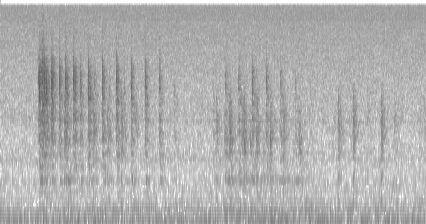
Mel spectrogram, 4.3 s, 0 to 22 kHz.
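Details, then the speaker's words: 1940s Philips PH202 tube console receiver-phonograph during first power-up test, sharp rapid clicks about seven a second from the speaker over a low hum while the turntable motor is tried; source of clicking unknown. "that that clicking something that clicking you're hearing is coming from a speaker don't know what to make of it"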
